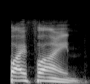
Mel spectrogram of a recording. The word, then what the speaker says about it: FIFINE: And according to Scott, it's pronounced fifine.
